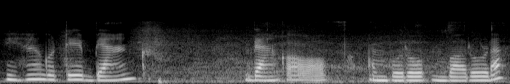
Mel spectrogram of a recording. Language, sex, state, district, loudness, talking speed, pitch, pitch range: Odia, female, Odisha, Khordha, -16 LUFS, 95 wpm, 185 Hz, 140-205 Hz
